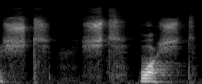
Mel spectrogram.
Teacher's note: this sh sound and the t goes into each other. It almost flows like sht, sht, washed.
